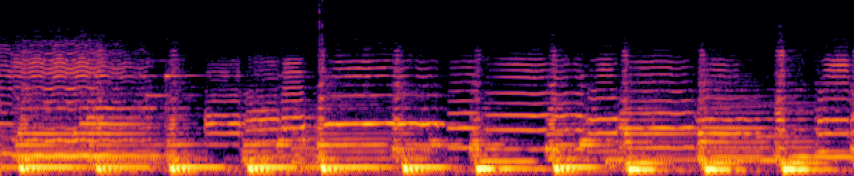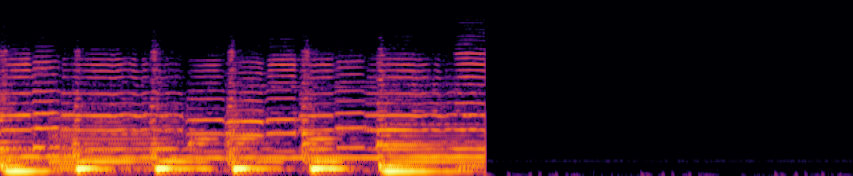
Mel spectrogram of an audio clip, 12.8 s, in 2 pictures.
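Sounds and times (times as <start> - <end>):
Ukrainian tango music: 0.0 - 10.1.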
